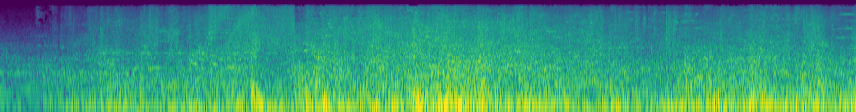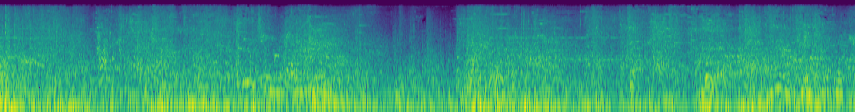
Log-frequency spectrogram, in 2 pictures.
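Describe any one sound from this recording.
Game spell effects crackle and burst during a fight.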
